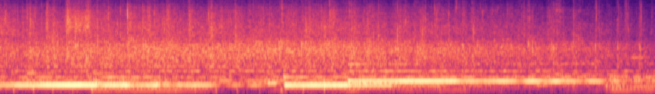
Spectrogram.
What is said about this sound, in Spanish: Un aplauso para ellos.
